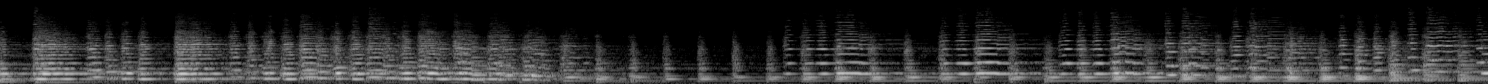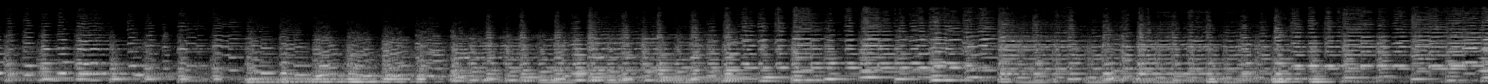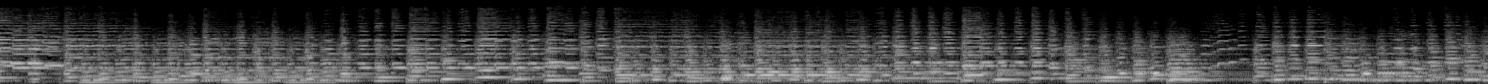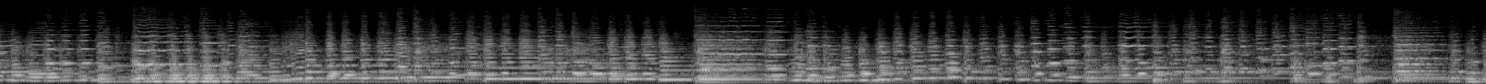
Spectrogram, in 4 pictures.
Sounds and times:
Classical music: 0:00.0 - 0:59.5.

